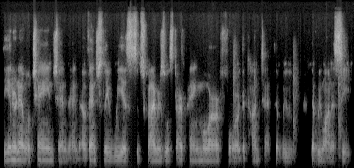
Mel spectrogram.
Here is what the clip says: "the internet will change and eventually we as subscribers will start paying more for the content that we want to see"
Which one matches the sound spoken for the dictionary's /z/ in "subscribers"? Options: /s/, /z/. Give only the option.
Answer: /z/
